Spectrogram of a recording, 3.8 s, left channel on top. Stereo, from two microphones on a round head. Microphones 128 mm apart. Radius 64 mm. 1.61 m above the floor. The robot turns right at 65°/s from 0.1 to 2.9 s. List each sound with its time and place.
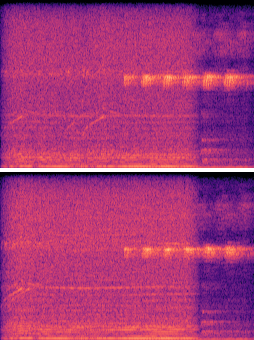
1.9 s a dog barking: 35° left (ahead or behind), 4.5 m; by 3.7 s 70° left (ahead or behind), 4.5 m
